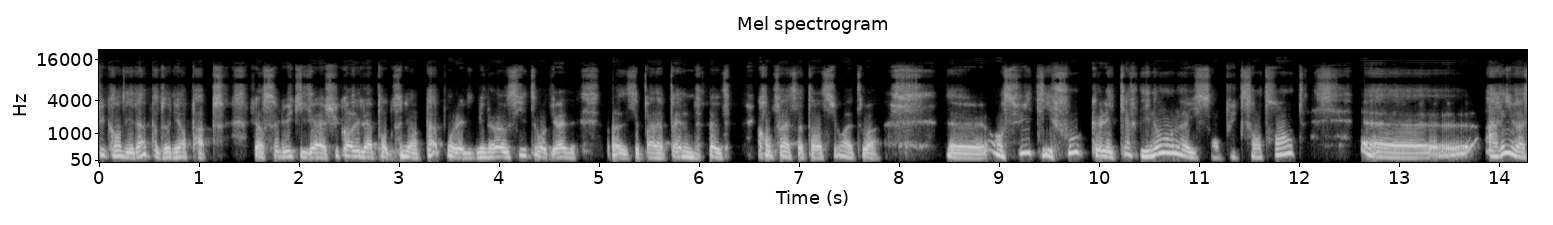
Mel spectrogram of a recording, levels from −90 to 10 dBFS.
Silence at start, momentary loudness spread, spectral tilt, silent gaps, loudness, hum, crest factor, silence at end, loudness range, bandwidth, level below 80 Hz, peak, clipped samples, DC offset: 0 s; 8 LU; -6.5 dB/octave; none; -16 LUFS; none; 16 dB; 0 s; 1 LU; 13.5 kHz; -52 dBFS; 0 dBFS; under 0.1%; under 0.1%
